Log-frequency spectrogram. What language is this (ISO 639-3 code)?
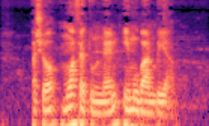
cat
